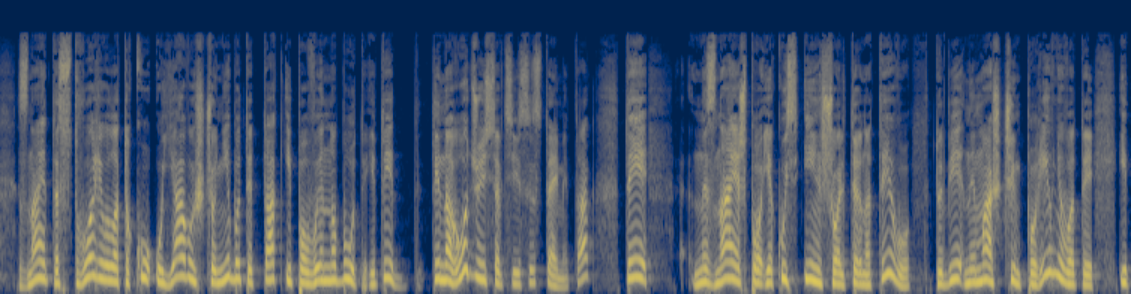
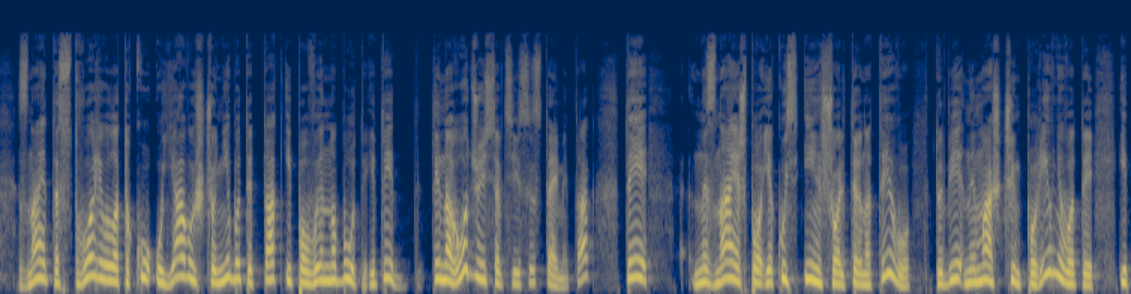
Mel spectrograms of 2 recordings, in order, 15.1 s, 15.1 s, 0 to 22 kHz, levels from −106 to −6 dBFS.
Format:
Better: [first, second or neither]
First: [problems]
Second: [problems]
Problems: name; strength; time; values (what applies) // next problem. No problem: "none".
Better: first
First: none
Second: muffled; slightly; fading above 1.5 kHz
